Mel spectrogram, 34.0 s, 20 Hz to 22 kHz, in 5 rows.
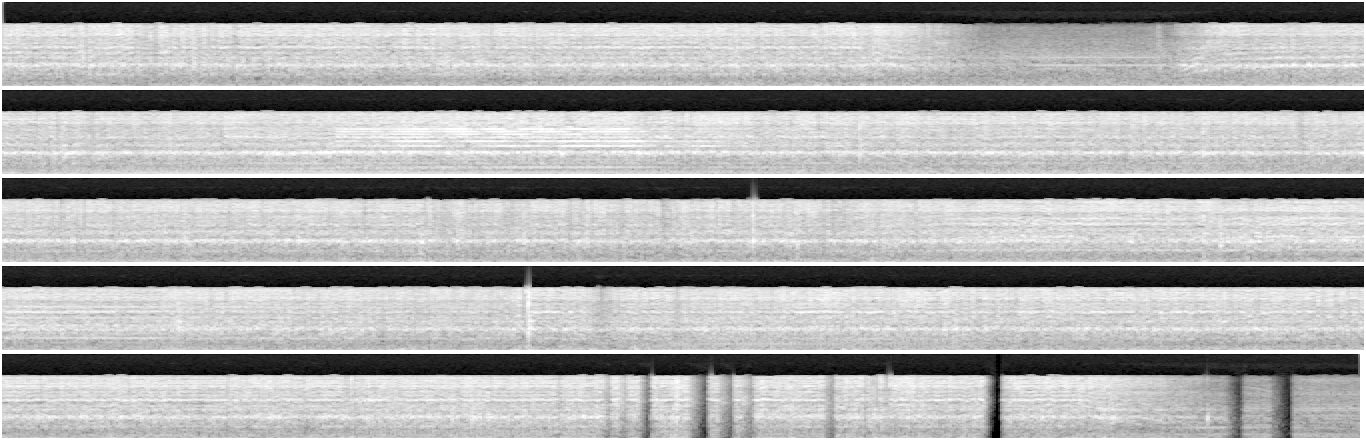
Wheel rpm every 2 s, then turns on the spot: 160, 160, 60, 110, 140, 140, 140, 150, 150, 150, 160, 160, 150, 150, 160, 150, 70.
none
